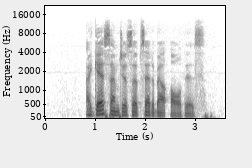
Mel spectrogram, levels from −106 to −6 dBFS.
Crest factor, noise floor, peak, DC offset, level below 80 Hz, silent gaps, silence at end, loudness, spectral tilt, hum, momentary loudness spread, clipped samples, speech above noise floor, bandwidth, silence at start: 20 dB; -86 dBFS; -22 dBFS; under 0.1%; -64 dBFS; none; 0.3 s; -40 LUFS; -5.5 dB/octave; none; 15 LU; under 0.1%; 46 dB; 13.5 kHz; 0.8 s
